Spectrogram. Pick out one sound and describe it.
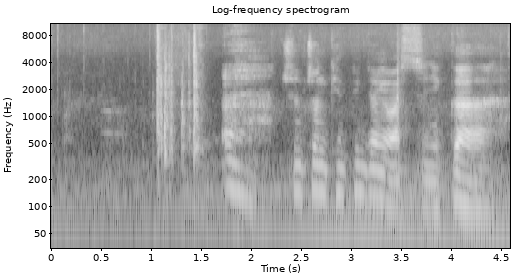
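A young man speaks with animation close by.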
